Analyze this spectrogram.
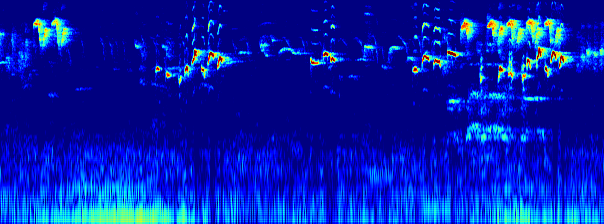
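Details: A thick-billed white-eye sings loud, continuous quick high chattering phrases of bright twittering notes in bursts, with short pauses between and a faint low hum underneath; used as a lure to get young white-eyes singing.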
